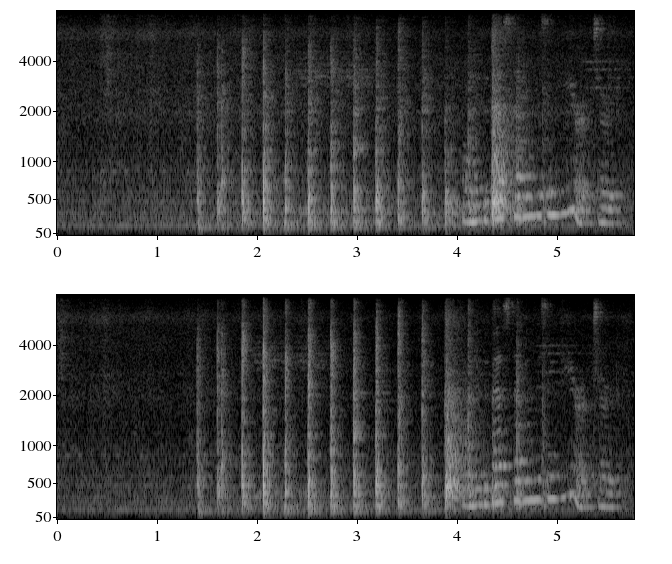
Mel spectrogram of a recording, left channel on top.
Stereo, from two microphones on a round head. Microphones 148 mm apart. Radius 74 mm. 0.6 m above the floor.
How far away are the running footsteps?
About 1.1 m.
